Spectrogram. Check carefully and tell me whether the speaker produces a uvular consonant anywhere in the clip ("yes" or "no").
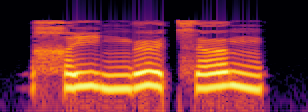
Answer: yes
